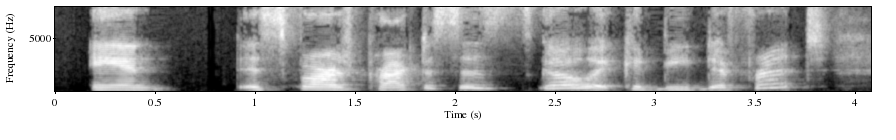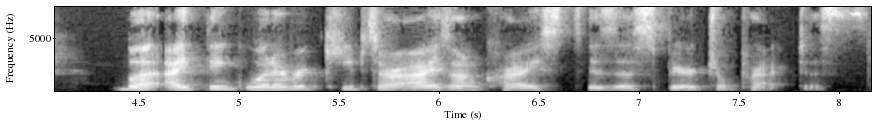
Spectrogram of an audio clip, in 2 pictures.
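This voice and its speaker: A woman with an American accent speaks at a moderate pace in a fairly high, somewhat breathy voice with ordinary pitch variation. The background is quiet. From northwest Pennsylvania. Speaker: author and adjunct professor. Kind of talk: interview.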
